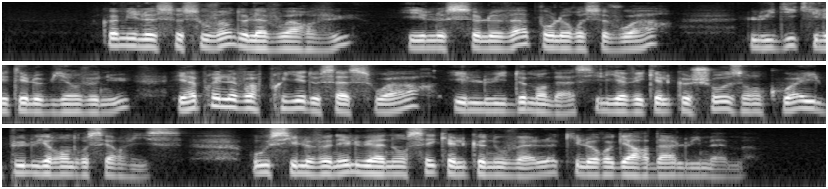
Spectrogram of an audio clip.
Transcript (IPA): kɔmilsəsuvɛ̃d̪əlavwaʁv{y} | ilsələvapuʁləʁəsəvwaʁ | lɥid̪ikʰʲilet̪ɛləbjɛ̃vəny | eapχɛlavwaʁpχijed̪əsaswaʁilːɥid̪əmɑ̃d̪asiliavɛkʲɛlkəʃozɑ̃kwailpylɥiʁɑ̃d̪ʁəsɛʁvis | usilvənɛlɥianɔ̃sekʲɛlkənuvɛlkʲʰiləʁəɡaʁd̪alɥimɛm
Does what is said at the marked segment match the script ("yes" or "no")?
yes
